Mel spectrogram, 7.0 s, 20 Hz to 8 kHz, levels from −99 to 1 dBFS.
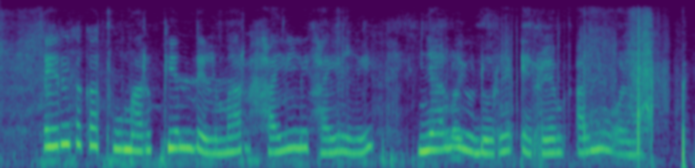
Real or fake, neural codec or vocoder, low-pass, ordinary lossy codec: fake; codec, 16 kHz, 4 kbps, FreqCodec, larger model; 7.2 kHz; none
